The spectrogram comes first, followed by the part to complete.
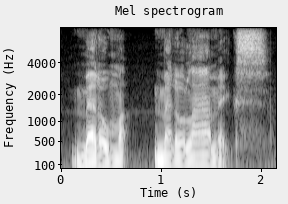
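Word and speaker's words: metallomics: And just a side word note, that word I was trying to pronounce was metallamics or metallamic techniques.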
